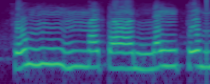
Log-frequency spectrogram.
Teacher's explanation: شوف من، لا شوف الأحكام هنا، ثم توليتم هتقفل شفايفك، الميم دي مع الميم دي، ميم ساكنة مع ميم متحركة، الميم الساكنة يعني اللي بدون تشكيل، المتحركة اللي بتبقى عليها فتحة أو ضمة أو كسرة، بيحصل إدغام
